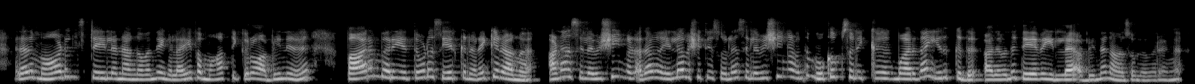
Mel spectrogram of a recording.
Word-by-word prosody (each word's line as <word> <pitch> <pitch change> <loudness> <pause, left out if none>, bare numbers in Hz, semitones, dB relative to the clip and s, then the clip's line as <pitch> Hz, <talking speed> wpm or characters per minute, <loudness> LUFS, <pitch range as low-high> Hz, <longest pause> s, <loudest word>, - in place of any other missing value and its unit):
அதாவது 280 +5 +1
மாடர்ன் 305 +8 +1
ஸ்டைல்ல 280 -3 -1
நாங்க 230 -1 +1
வந்து 255 +5 0
எங்கள் 220 -4 0
லைஃப் 275 +7 -1
மாத்திக்குறோம். 260 +1 -2
அப்பிடின்னு 245 +3 0 0.5
பாரம்பரியத்தோடு 305 +1 +2
சேர்க்க 285 -2 -1
நினைக்குறாங்க. 255 - +2 0.3
ஆனா, 340 +7 0
சில 275 -3 -1
விஷயங்கள் 300 0 -1
அதாவது 290 -2 0
எல்லா 335 +6 +1
விஷயத்தையும் 310 -4 -4
சொல்ல, 275 +4 -2
சில 270 -3 -2
விஷயங்கள் 345 0 -1
வந்து 370 +3 -6
முகம் 345 +7 0
சுழிக்க 285 -3 -2 0.2
மாரி 250 0 +3
தான் 350 -5 -1
இருக்குது. 270 -8 -1 0.2
அது 215 - +1
வந்து 290 +5 -2
தேவையில்ல 240 -3 +4
அப்பிடின்னு 210 +6 -1
தான் 260 -4 -1
நான் 195 -1 -3
சொல்ல 195 -2 -6
வரேங்க. 205 +3 -5
275 Hz, 175 wpm, -23 LUFS, 245-305 Hz, 0.5 s, தேவையில்ல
